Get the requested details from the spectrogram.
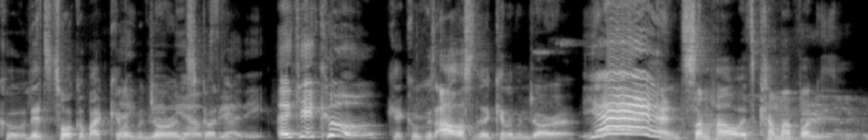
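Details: Adult speakers in conversation; typical speech.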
